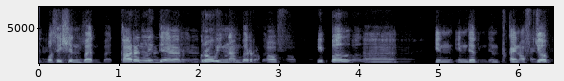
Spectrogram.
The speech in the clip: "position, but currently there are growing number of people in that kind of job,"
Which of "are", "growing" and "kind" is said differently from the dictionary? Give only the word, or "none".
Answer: kind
